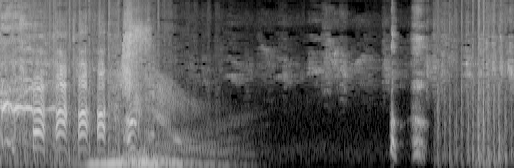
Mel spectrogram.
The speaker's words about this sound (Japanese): なんだ今のは。小鳥が背後から来てどうなったんだ。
